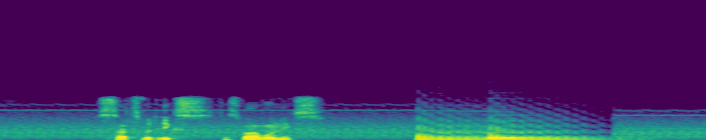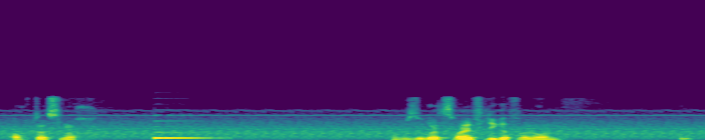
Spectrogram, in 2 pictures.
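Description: Electronic game tones chirp in quick falling bursts.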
